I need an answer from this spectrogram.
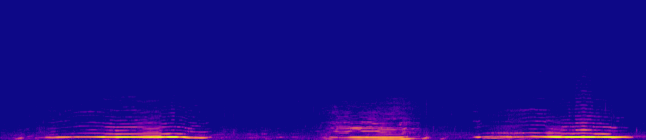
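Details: Humpback whale song from a male, full-length underwater recording: long moaning tonal units with rich harmonics, each swelling over about three seconds, three phrases separated by quieter gaps.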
